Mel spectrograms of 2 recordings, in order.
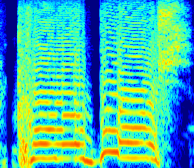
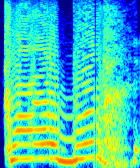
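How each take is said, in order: First: High, drawn-out scream right on the microphone; kid screaming into mic. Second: High, loud yell chopped off on "Busch!"; cut-off scream. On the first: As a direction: scream the full name, mouth on the mic. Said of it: "literally eats it like what I'm doing". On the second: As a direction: scream it, "Busch!" cut dead like a dropped mic. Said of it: "so it just sounds like". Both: Retold or imitated.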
